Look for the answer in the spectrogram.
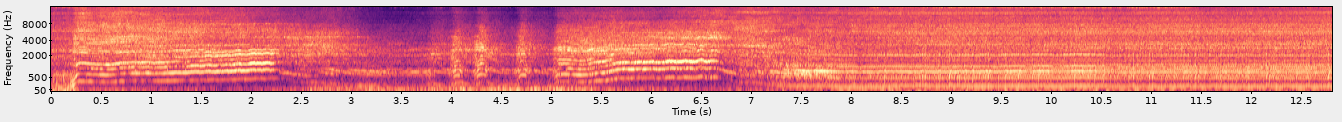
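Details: Kyosho MP9 nitro buggy with its standard two-stroke engine after tuning: quick clean revs dropping smoothly back to a steady, even buzzing tick-over that holds without stalling; running well.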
